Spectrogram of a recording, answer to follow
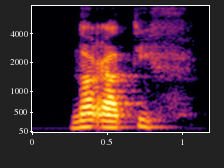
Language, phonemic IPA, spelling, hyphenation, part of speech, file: Dutch, /ˌnɑ.raːˈtif/, narratief, nar‧ra‧tief, adjective / noun, Nl-narratief.ogg
- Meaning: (adjective) narrative; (noun) 1. the systematic recitation of an event or series of events; a narrative 2. that which is narrated; a narrative 3. a representation of an event or story; a narrative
